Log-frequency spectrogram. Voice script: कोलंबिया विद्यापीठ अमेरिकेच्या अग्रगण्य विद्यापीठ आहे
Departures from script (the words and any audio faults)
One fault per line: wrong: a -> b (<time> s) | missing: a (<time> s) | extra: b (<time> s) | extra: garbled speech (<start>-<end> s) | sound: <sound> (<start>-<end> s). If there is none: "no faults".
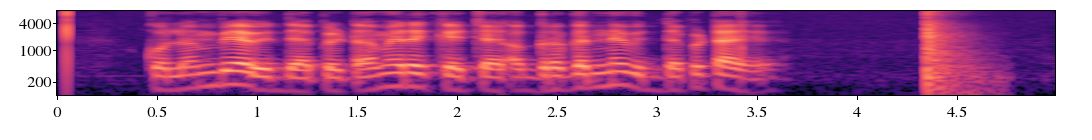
sound: thud (4.3-4.8 s)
